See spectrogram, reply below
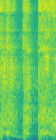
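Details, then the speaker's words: On a TV health program, a doctor plays a clip with two short, rough, voiced bursts from the throat and explains it is throat clearing, not a true cough, which expels air from the lungs: throat clearing. "对，这个他在清嗓，准备唱歌吗？这个其实不是咳嗽。我们咳嗽的反应色是会从肺部这样喷一口气出来，这个才是咳嗽。它这个动作其实叫清喉咙，清喉咙，因为清喉咙跟咳嗽，其实很多人在门诊就会分不清楚。"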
